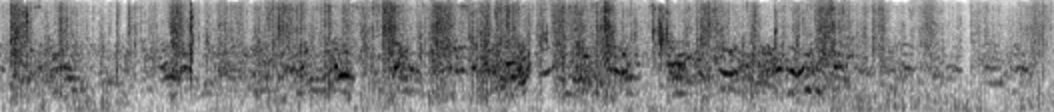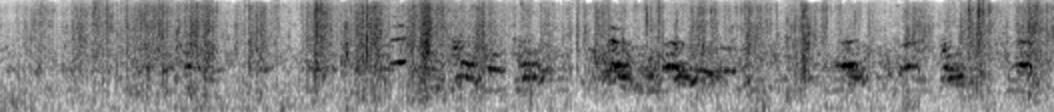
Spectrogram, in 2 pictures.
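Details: Beagle pack on a roe deer hunt with sticks in France, giving tongue together: a steady tangle of overlapping high bays and yelps, no pauses, with rustling background noise.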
